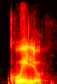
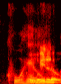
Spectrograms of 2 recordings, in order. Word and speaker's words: Coelho: No, the H forces you to flatten your tongue when pronouncing the L.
